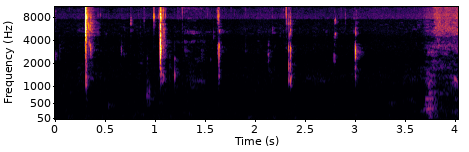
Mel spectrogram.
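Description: Faint mouth sounds of someone eating a spoonful of soft mung bean and coconut cream pudding: a handful of short, wet clicks and lip smacks while chewing, then a soft breath near the end.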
